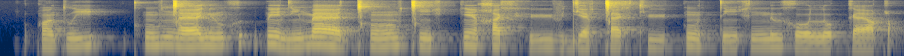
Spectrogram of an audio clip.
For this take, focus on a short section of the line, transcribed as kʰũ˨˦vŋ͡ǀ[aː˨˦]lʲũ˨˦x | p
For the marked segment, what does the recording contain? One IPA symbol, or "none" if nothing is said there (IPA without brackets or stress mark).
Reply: æː˨˦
